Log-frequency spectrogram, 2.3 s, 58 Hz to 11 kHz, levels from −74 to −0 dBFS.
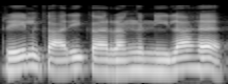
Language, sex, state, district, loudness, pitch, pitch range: Hindi, male, Assam, Kamrup Metropolitan, -12 LUFS, 140 Hz, 130-150 Hz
